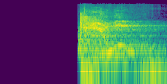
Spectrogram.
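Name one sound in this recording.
A loud whooshing effect bursts in as a selection is confirmed.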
